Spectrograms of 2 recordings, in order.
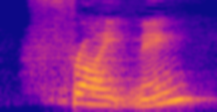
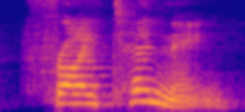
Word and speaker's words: frightening: So you can see some people might say frightening, some people might say frightening. Both are correct.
